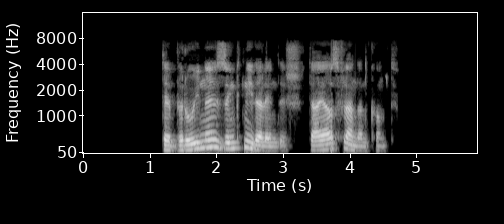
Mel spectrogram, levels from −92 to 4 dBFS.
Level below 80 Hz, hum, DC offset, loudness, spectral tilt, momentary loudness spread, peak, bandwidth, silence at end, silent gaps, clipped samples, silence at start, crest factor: -56 dBFS; none; under 0.1%; -17 LUFS; -6 dB/octave; 16 LU; -2 dBFS; 7.8 kHz; 1.4 s; 3.33-3.39 s; under 0.1%; 1.2 s; 18 dB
